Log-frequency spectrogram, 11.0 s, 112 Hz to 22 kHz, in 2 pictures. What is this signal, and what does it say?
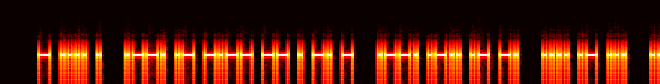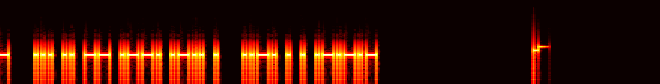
Morse code, heard as a keyed tone, about 40 wpm, 700 Hz. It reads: THE PAYMENT PLAN HAS A SIMPLE FEE.
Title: Sentences from Top 1500 Words 40wpm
